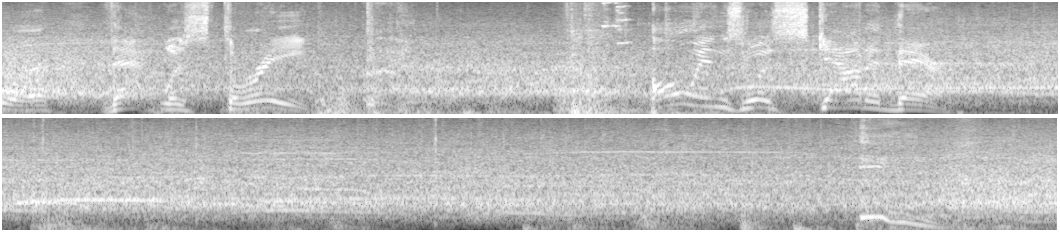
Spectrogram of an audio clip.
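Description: Blows land with heavy thuds.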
